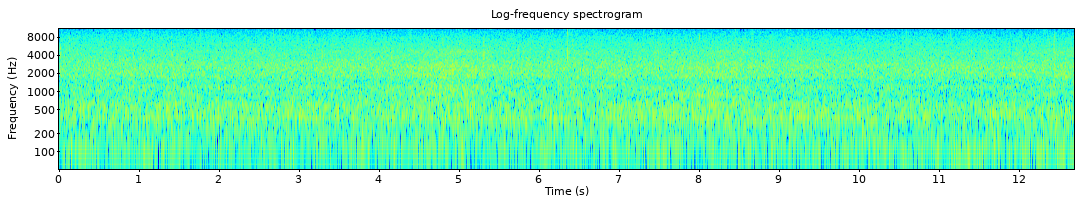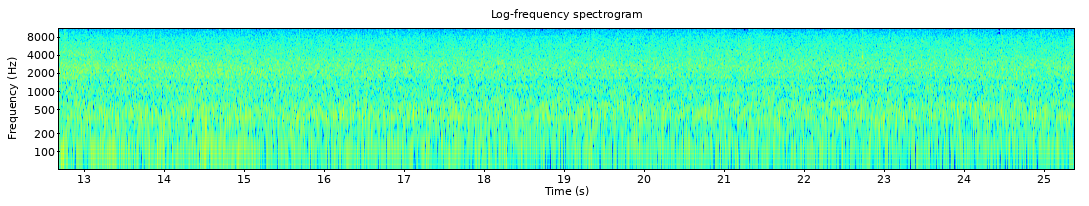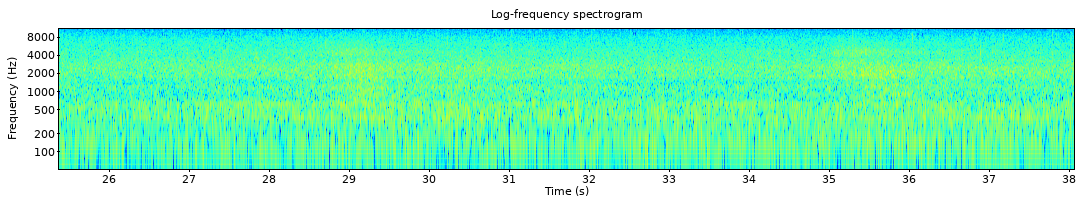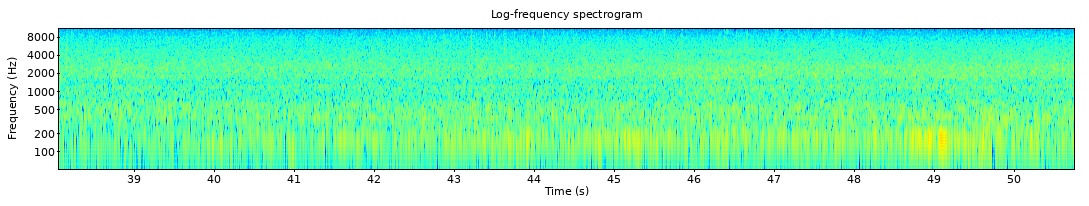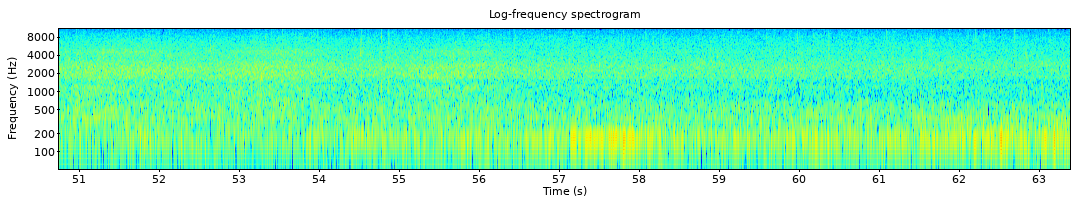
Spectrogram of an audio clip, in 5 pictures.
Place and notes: Rain-dry transition. In this recording, you can listen to a few cars and airplanes passing by and a couple of thunders. When the rain stops, someone starts to sweep the floor of their backyard.
Recorded with parabolic mic Dodotronic.
Zuid-Holland, Nederland, 26 July 2021, 19:00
